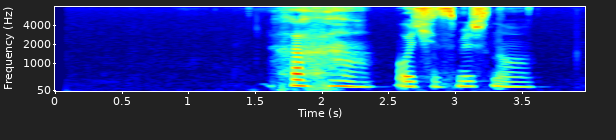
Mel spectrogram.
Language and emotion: Russian, positive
